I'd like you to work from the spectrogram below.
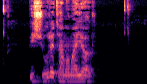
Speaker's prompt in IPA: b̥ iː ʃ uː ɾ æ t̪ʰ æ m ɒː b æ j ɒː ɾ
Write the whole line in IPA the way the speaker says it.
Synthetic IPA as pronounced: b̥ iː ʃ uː ɾ e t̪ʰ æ m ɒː m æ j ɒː ɾ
